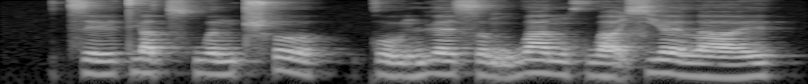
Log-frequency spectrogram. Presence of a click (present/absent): absent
